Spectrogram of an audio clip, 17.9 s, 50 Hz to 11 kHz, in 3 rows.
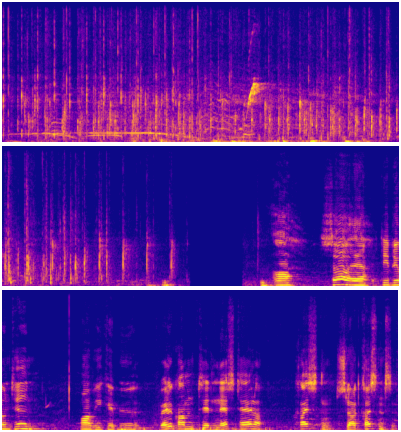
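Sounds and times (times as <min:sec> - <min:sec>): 
audience applause: 0:00.0 - 0:08.8
speech: 0:10.1 - 0:12.5, 0:13.1 - 0:17.8.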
